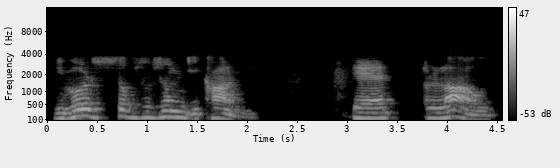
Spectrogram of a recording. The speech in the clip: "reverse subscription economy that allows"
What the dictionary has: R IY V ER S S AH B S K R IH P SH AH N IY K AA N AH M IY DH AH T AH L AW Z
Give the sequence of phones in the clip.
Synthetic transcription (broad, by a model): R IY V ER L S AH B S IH SH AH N IY K AA N AH M IY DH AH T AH L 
